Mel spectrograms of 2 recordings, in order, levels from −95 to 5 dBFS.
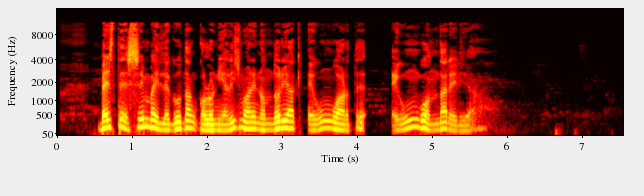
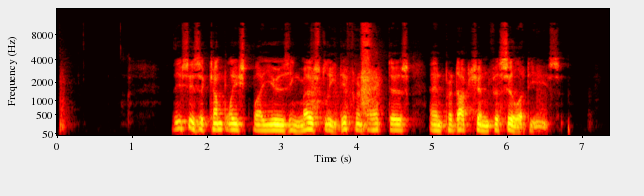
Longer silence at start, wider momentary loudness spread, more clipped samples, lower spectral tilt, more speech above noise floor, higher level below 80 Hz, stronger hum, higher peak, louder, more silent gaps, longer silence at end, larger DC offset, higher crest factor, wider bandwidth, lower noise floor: first, 0.55 s vs 0.05 s; about the same, 14 LU vs 12 LU; neither; about the same, -6 dB/octave vs -7 dB/octave; about the same, 58 dB vs 59 dB; first, -54 dBFS vs -64 dBFS; neither; first, -2 dBFS vs -6 dBFS; first, -19 LUFS vs -24 LUFS; neither; first, 1.85 s vs 0.7 s; neither; about the same, 20 dB vs 18 dB; about the same, 11.5 kHz vs 11.5 kHz; second, -76 dBFS vs -83 dBFS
